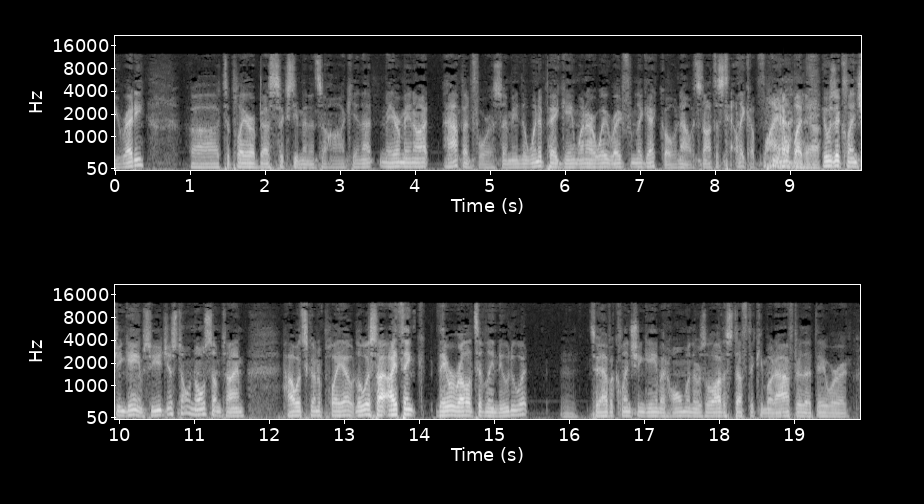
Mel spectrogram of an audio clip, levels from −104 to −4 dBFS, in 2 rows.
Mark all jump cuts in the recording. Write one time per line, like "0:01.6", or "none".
0:13.2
